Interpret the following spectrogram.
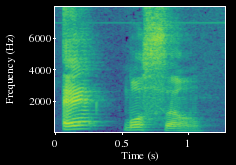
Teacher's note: Todos os outros falaram emoção, E, com E fechado. Mas Pernambuco e Ceará falam emoção, com o E aberto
